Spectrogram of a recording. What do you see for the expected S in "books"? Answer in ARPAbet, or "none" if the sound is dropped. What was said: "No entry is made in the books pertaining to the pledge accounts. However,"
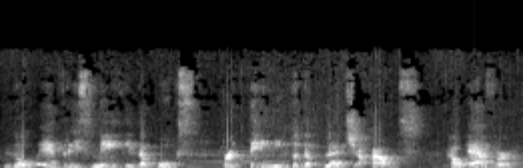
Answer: S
